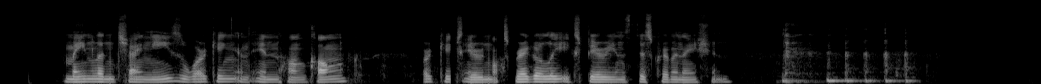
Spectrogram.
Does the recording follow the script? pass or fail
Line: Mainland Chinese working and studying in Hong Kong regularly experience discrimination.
fail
